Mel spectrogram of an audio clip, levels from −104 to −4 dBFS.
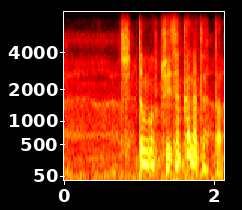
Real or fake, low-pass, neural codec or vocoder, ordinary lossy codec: fake; 7.2 kHz; autoencoder, 22.05 kHz, a latent of 192 numbers a frame, VITS, trained on many speakers; Opus, 32 kbps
